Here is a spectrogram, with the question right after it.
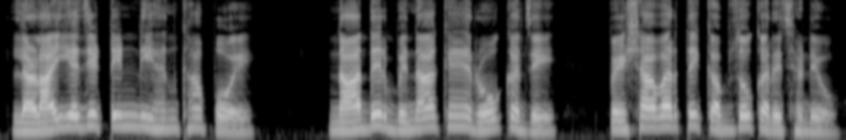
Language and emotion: Sindhi, neutral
